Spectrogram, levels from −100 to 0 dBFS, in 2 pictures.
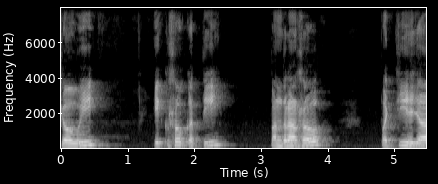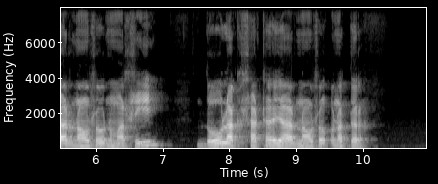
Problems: background sounds at intervals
